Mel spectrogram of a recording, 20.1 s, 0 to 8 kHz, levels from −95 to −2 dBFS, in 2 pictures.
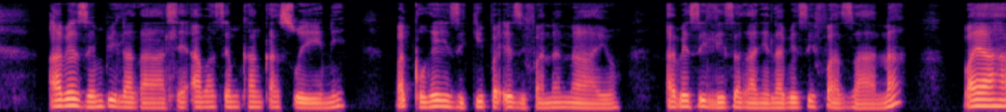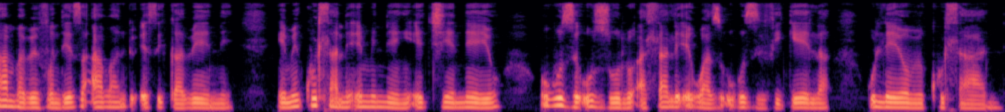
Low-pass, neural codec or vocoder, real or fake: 7.2 kHz; none; real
